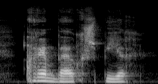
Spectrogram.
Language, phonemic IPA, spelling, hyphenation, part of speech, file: Dutch, /ˈɑrm.bœy̯x.spiːr/, armbuigspier, arm‧buig‧spier, noun, Nl-armbuigspier.ogg
- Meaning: biceps brachii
